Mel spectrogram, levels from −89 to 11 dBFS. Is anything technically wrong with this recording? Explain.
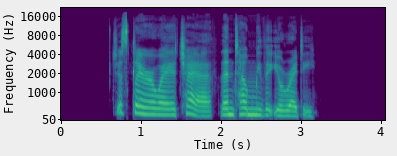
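Yes. At 2.38 to 2.43 s, between "a chair then tell" and "that you're", repeated frames: a 48 ms block, likely a couple of compressed frames, plays twice, making an audible stutter. On a spectrogram the same short slice appears twice side by side. The clip runs 48 ms longer.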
